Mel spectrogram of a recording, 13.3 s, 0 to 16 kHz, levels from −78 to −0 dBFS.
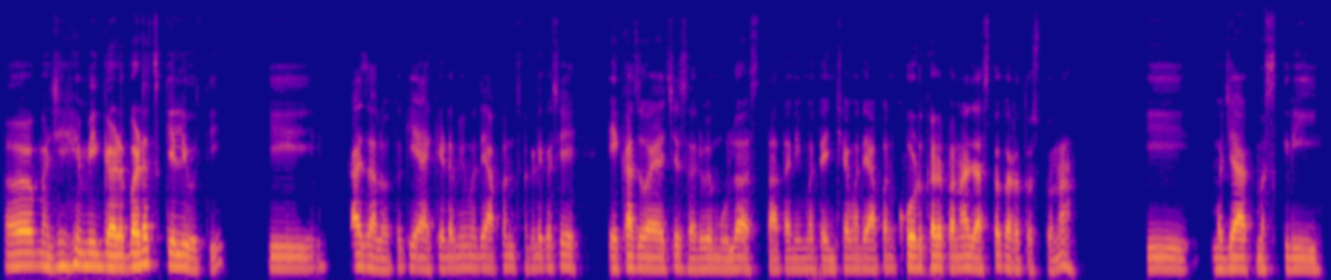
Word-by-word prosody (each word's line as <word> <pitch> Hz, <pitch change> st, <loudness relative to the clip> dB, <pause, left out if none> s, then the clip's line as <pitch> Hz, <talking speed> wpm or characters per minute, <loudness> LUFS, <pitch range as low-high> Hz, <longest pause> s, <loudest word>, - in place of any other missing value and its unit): अ, 130 Hz, +2 st, +5 dB
म्हणजे 125 Hz, -1 st, -2 dB
हे 130 Hz, +4 st, +1 dB
मी 130 Hz, 0 st, +3 dB
गडबडच 125 Hz, +5 st, +7 dB
केली 125 Hz, -2 st, +3 dB
होती, 100 Hz, -2 st, -4 dB
की 110 Hz, +1 st, -7 dB, 0.3 s
काय 120 Hz, 0 st, +5 dB
झालं 110 Hz, -4 st, 0 dB
होतं, 95 Hz, +2 st, -8 dB
की 115 Hz, -, -3 dB
अकॅडमीमध्ये 110 Hz, +2 st, -2 dB
आपण 115 Hz, +1 st, -3 dB
सगळे 110 Hz, 0 st, -7 dB
कसे 115 Hz, +1 st, -3 dB, 0.4 s
एकाच 110 Hz, +1 st, +2 dB
वयाचे 105 Hz, 0 st, +1 dB
सर्व 105 Hz, 0 st, -3 dB
मुलं 100 Hz, +1 st, -2 dB
असतात 100 Hz, 0 st, -5 dB
आणि 100 Hz, 0 st, -4 dB
मग 105 Hz, +1 st, -6 dB
त्यांच्यामध्ये 105 Hz, +1 st, -2 dB
आपण 105 Hz, +2 st, -2 dB
खोडकरपणा 115 Hz, 0 st, +3 dB
जास्त 110 Hz, -, +2 dB
करत -, -, -1 dB
असतो -, -, -9 dB
ना, -, -, -2 dB
की 105 Hz, -2 st, -8 dB, 0.3 s
मजाक-मस्करी. 105 Hz, -1 st, 0 dB
110 Hz, 145 wpm, -24 LUFS, 105-115 Hz, 0.4 s, गडबडच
